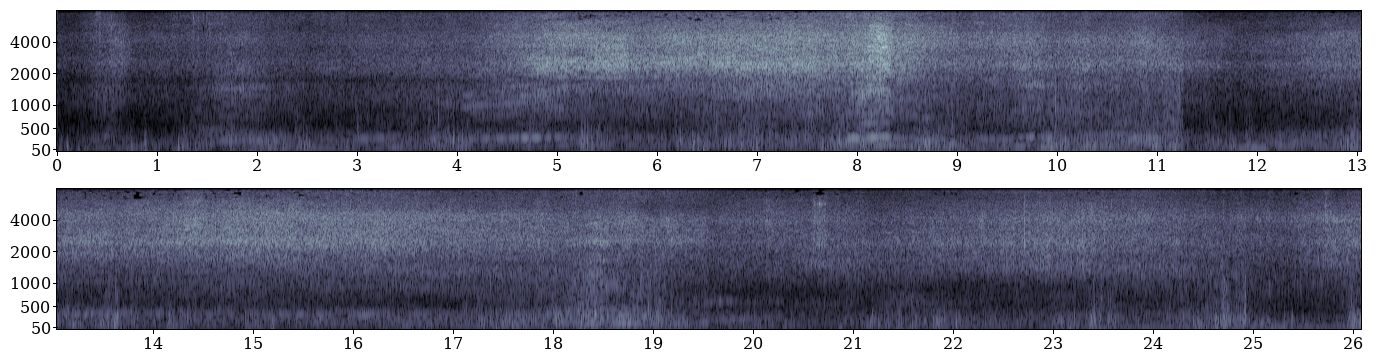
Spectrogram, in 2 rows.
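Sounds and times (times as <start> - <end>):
another car engine: 0.2 - 26.0
rally car engine revving past: 12.1 - 20.2.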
